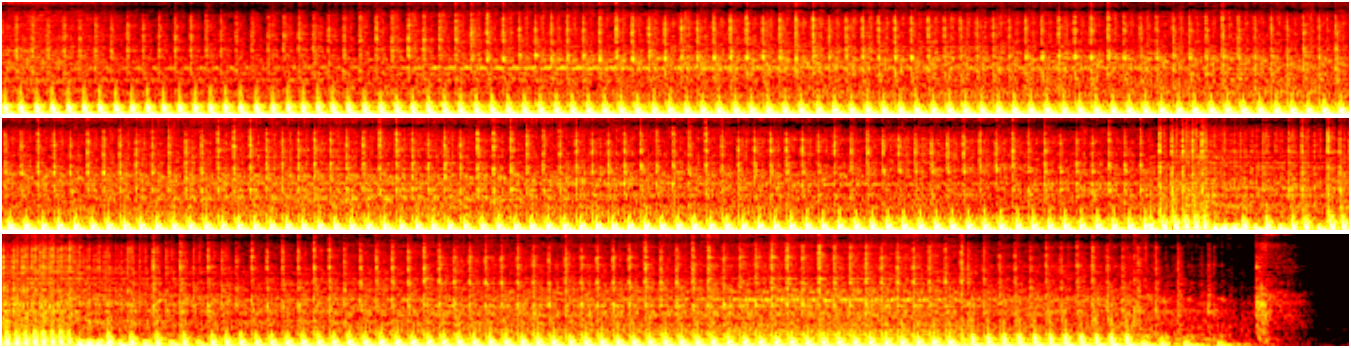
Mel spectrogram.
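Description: A motorcycle engine idles with a fast, steady, close-up chugging rumble.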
